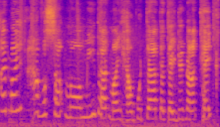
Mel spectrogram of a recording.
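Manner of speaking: high-pitched big-guy voice. Describing a bulky character and quoting him, in his high-pitched voice. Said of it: "he's kind of got like a high pitched voice".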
